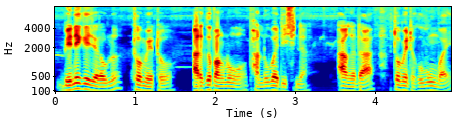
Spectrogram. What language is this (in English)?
Bodo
